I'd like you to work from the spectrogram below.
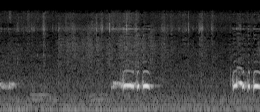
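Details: Persistent local zebra dove used to coax other birds into song: a soft coo, then two loud rolling phrases of stuttered notes ending in a long tone, spaced roughly two seconds apart.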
